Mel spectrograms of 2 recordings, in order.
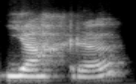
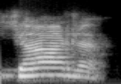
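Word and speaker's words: Jahr: tahun dalam bahasa Indonesia jadi bacanya bukan Yahra bukan Zahra tapi jare hadits itu juga dihilangkan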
